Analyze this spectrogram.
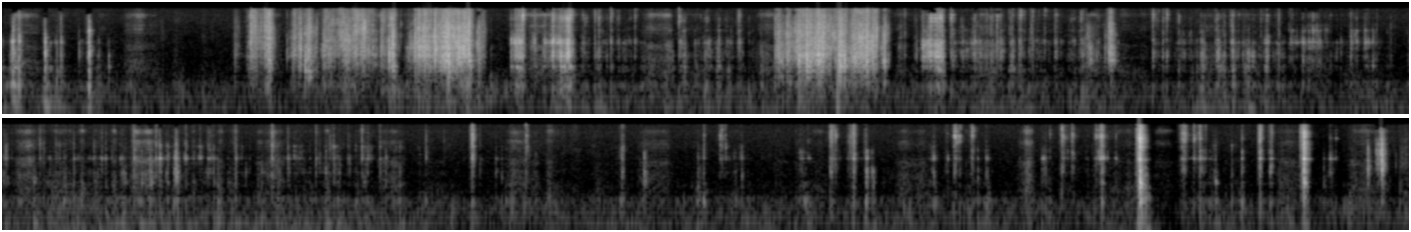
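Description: Hand assembly of aluminium CNC parts: small metal parts and screws clinking, tapping and being handled. There are two longer bursts of handling noise in the first ten seconds, then scattered clicks and taps, with one sharp click near the end.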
